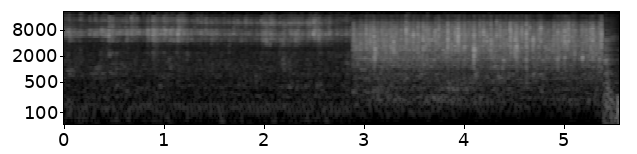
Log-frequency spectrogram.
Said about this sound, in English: The other sound you can hear is water leaking through this pair of gates.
